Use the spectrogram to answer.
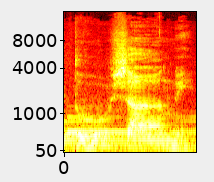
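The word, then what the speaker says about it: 独生女: Guys, by the way, anak tunggal di dalam bahasa Mandarin itu bacanya tu sheng ni.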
